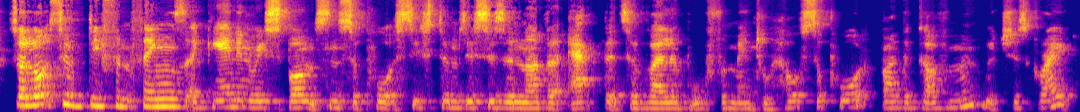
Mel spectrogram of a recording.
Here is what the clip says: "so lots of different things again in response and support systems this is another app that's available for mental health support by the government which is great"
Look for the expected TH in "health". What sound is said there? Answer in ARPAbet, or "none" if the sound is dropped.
TH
